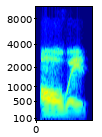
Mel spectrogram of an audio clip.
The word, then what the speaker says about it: Alvvays: I recommend everyone listens to the band Up From Your Area called Always, Alvvays, two V's instead of a W, but pronounced Always.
